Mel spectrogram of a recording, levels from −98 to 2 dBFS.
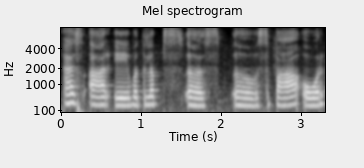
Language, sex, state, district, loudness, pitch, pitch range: Hindi, female, Himachal Pradesh, Shimla, -15 LUFS, 225 Hz, 220-240 Hz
